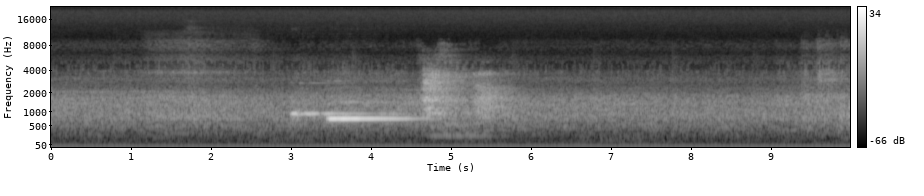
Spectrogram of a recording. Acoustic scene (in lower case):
elevator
